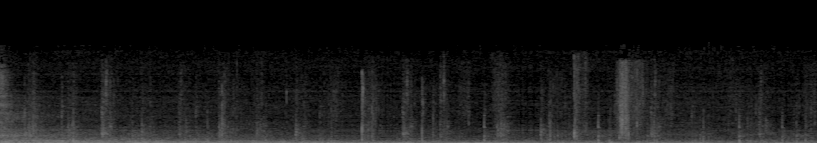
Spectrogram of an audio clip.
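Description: Footsteps thud and crunch on a debris-strewn floor.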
